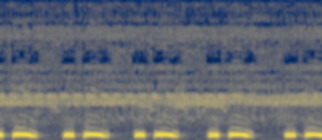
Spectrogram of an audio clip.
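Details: Spotted dove kept as a decoy for trapping, cooing in a regular rhythm, about one phrase a second, each a short note followed by a longer falling coo, over a steady high-pitched hiss.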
